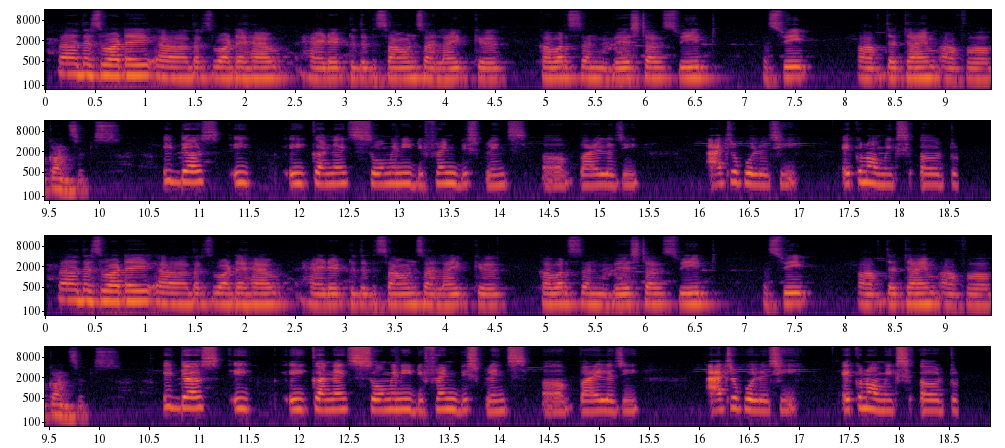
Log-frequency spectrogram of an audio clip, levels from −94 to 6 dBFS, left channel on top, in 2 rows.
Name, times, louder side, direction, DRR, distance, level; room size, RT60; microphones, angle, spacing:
voice 1, 0.0-4.6 4.9-6.7 7.2-7.6 8.1-10.2, left 1 dB, 10° left, 1.4 m, -33 dB
voice 2, 10.6-11.5 11.9-15.4 16.0-17.0 17.4-18.6, right 3 dB, 40° right, 2.5 m, -31 dB
head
